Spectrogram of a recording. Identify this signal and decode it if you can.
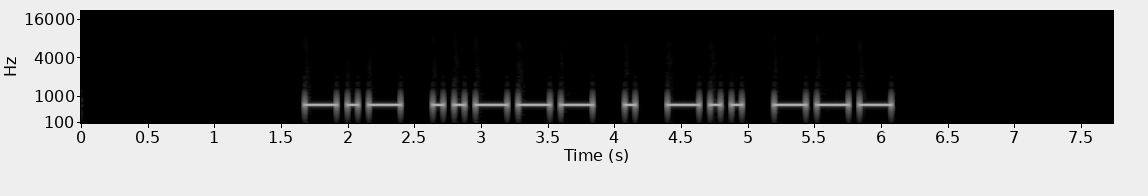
Morse code, heard as a keyed tone, about 15 wpm, 700 Hz. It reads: K2EDO
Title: USA Call Signs - 5 Characters - Repeated 3x - 15wpm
